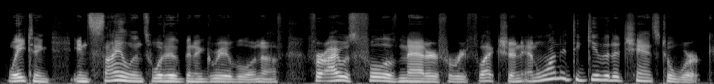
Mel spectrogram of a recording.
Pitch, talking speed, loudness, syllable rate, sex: 150 Hz, 210 wpm, -18 LUFS, 5.3 syllables/s, male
